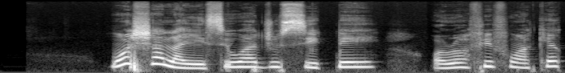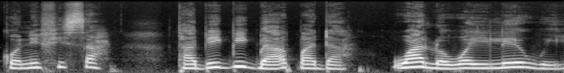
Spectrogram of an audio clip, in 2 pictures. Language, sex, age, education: Yoruba, female, 15-29, tertiary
